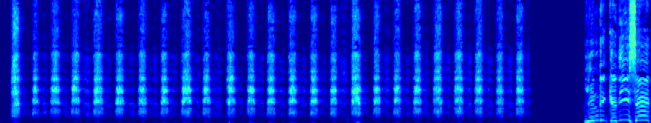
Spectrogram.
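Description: A voice imitates a panting dog with about twenty quick, rhythmic breathy huffs, close and clear, then falls briefly silent before singing voices come in at the end.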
